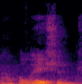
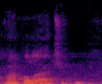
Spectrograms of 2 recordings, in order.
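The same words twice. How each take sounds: First: It is said the Northern way. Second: It is said the Southern way. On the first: The speaker is from outside the region. "up into New England... they have chosen to say Appalachian Trail" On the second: The speaker is a local of the region. "in the South, uh, the correct pronunciation is Appalachian"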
